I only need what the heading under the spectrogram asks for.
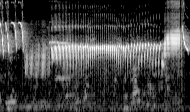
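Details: Canary in loud, lively song used to prompt young canaries learning to sing: quick high upslurred notes, then a long rapid rolling trill held for over two seconds, ending in bright rising whistles.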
